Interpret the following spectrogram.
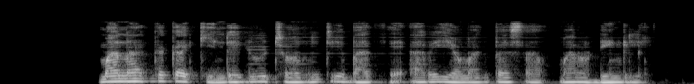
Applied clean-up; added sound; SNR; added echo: neural mask model DeepFilterNet 3.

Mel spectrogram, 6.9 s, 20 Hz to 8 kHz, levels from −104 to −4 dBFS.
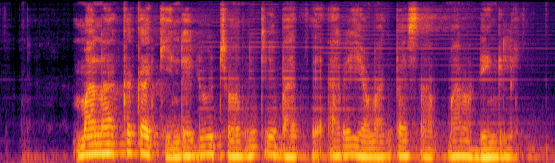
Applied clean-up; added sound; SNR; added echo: neural separator model SepFormer DNS4.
